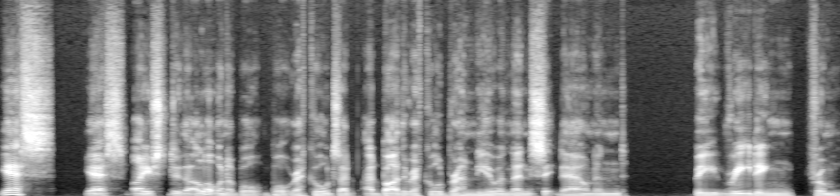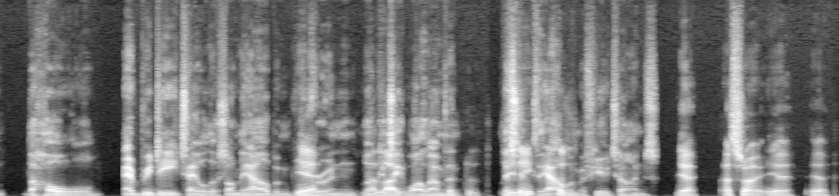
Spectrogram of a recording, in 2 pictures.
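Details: Adult man speaking, brief second voice; ordinary speech.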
